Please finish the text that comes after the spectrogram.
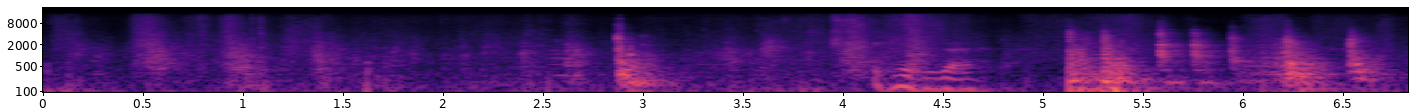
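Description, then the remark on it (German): Metallic clanks and scrapes of the old lock on the gate of Burg Friedland castle being turned with a large old key, followed by a low creak and heavier thuds as the gate swings open, fairly loud. “wenn man quasi das Burgtor aufmacht, das hat, man hat einen großen alten Schlüssel, der glaube ich auch seit, diesem, seit dieser Zeit existiert, als diese Tür hier reingemacht wurde.”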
